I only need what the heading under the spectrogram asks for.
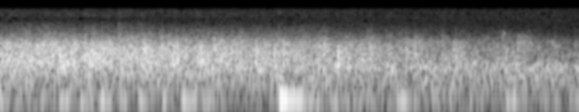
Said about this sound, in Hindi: आप लोग तालियां तो बड़े प्रेम से बजाते, मुझे मजा भी आता है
